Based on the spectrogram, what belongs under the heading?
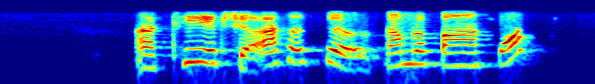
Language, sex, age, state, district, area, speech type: Kashmiri, female, 30-45, Jammu and Kashmir, Bandipora, rural, conversation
